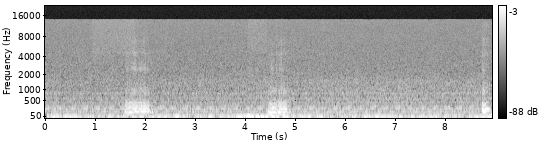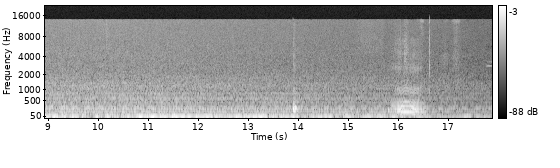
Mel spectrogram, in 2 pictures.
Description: The heavy sleeping cat....he snores everyday.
